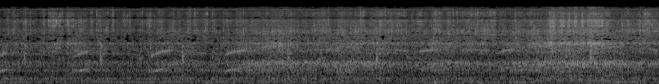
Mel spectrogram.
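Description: A handmade bent-angle handpiece on a flexible-shaft rotary tool (bor tuner) running steadily, its spring-sheathed drive shaft and burr spinning, with a steady hissing mechanical noise.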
